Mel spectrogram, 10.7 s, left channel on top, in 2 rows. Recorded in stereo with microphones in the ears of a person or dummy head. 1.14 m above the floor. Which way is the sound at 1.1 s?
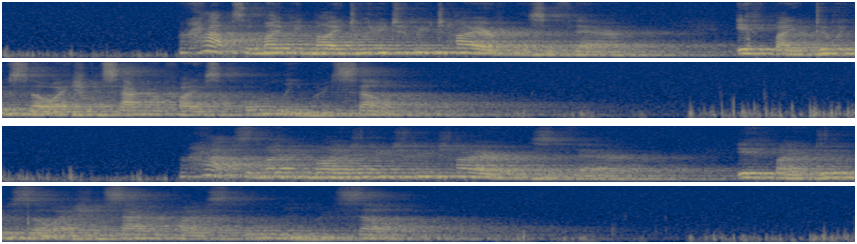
75° left (ahead or behind).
